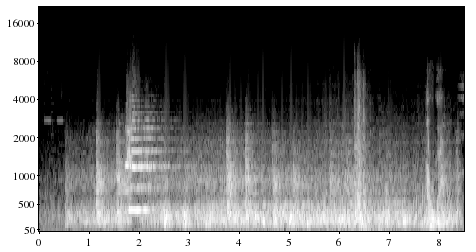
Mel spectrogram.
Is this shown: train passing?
yes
